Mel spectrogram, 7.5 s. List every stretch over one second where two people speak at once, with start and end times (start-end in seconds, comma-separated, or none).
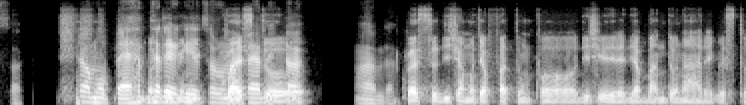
1.5-3.1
